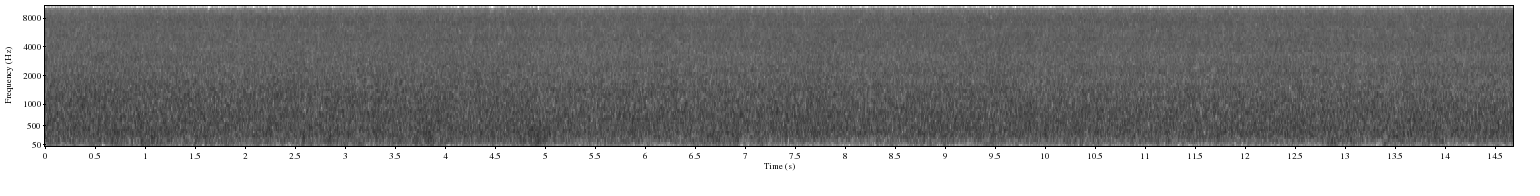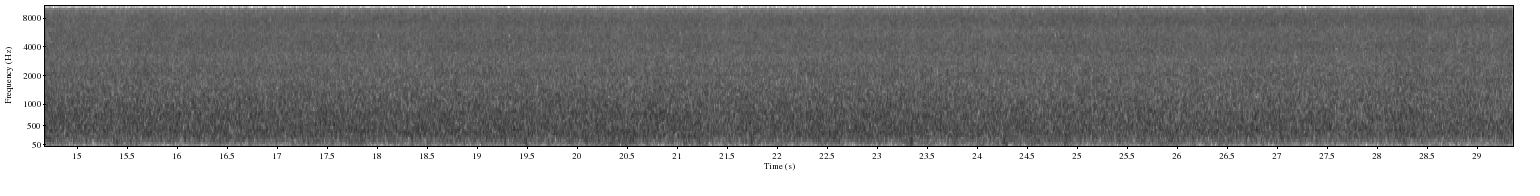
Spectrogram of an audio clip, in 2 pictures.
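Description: Glacial meltwater of the Aare rushing out from the Oberaar Glacier's portal: a loud, steady rush of fast-flowing water.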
